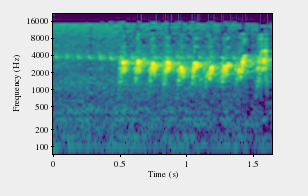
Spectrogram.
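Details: Short burst of ngerol song from a Sumatran greater green leafbird, about ten quick, bright whistled notes in steady rhythm, rising into higher notes at the end, with a low hum behind.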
